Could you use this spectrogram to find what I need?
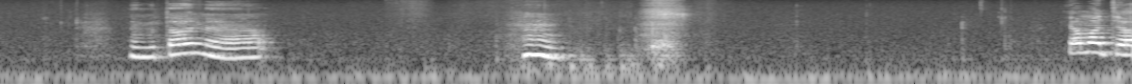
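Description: A young woman speaks softly and playfully, close to a microphone.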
